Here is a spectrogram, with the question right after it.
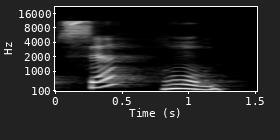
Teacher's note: نون ساكنة وبعدها الفاء، أحقق آلية الإخفاء وأوضح الفاء، أنفسهم، وتم ضمة الهاء وأصبر على الميم وأعطيها زمن التوسط.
